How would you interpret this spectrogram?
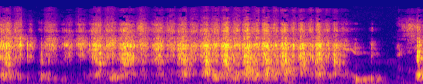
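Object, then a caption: Pencil on a paper sheet. A pencil rubs in shading strokes across a sheet of drawing paper on a table, shading around the eyes of a portrait. The steady, bright, dry scratching carries little low end, briefly drops almost to silence near the end, then resumes.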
